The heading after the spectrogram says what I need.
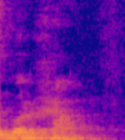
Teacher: हमारी जीभ घूम जाएगी, घूम कर ऊपर तालु जो होता है उसमें लगेगी, तब शा का उच्चारण होगा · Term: मूर्धन्य सकार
